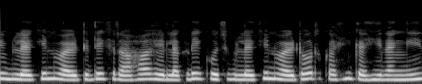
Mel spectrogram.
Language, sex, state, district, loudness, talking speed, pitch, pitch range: Hindi, female, Punjab, Pathankot, -14 LUFS, 225 wpm, 230 Hz, 220-255 Hz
